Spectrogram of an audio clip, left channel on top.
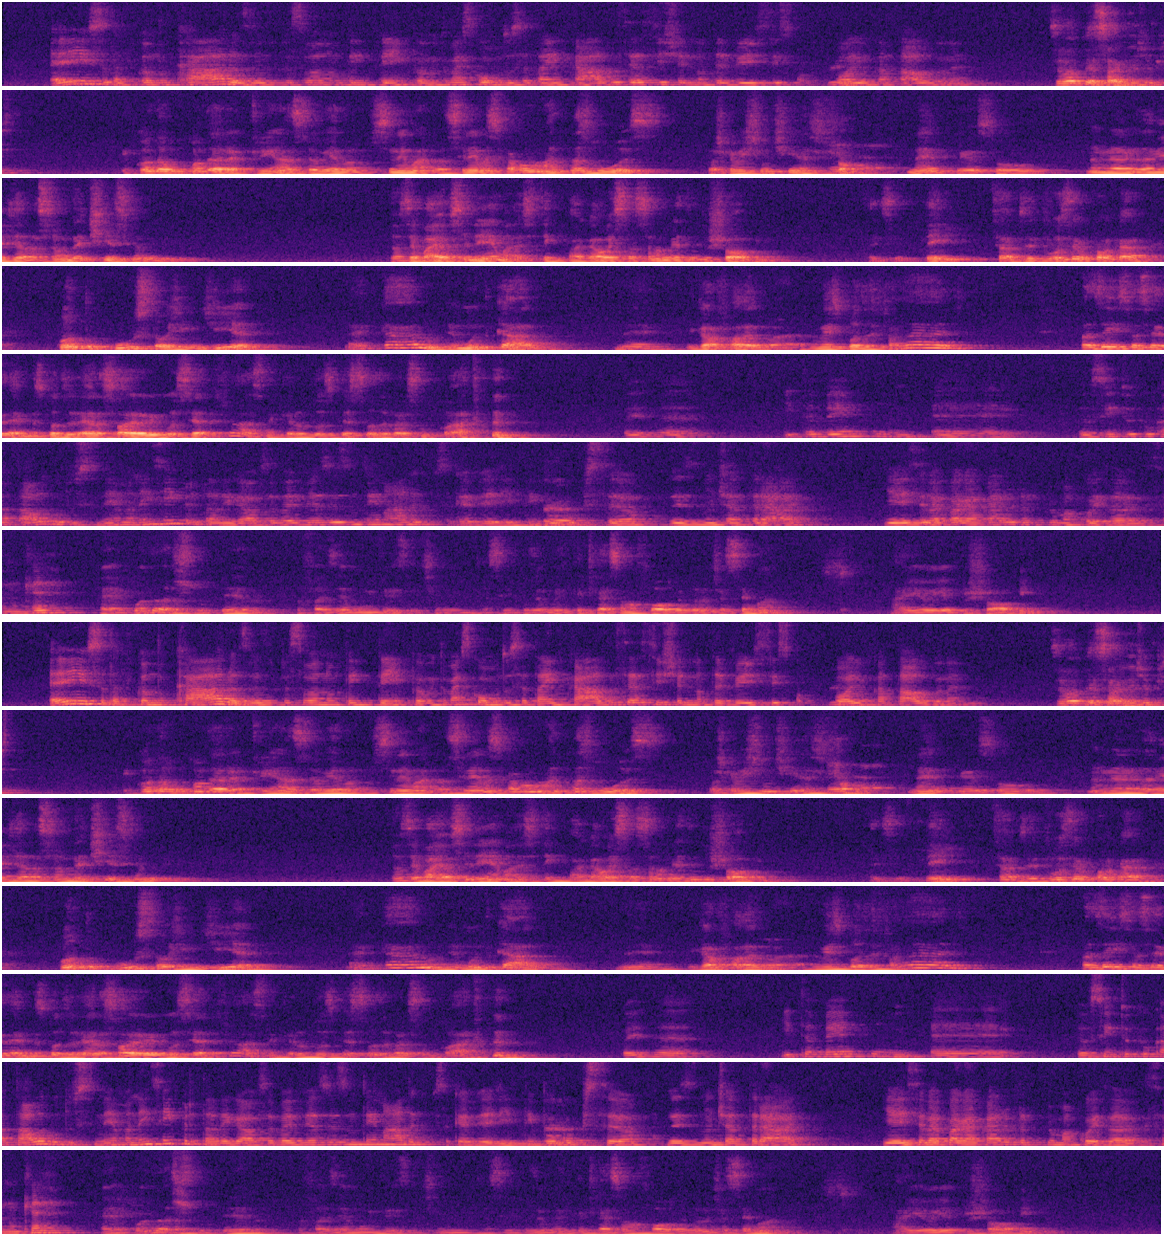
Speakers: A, on the right; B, on the left.
A: é isso, tá ficando caro, às vezes a pessoa não tem tempo, é muito mais cômodo você estar em casa, você assiste ali na TV e você escolhe
B: certeza.
A: um catálogo, né?
B: Você vai pensar
A: milhões
B: que
A: de opções.
B: E Quando eu, quando eu era criança, eu ia no cinema, os cinemas ficavam na- nas ruas. Praticamente não tinha shopping,
A: Aham,
B: né? Porque eu sou, na minha, na minha geração ainda tinha cinema de rua. Então você vai ao cinema, aí você tem que pagar o estacionamento do shopping. Aí você
A: Sim,
B: tem, sabe? Se você colocar quanto custa hoje em dia, é caro, é muito caro, né? Igual eu falo,
A: é.
B: a minha esposa fala, ah, fazer isso, você... É, mas quando era só eu e você era fácil, né? Que eram duas pessoas, agora são quatro.
A: Pois é. E também, assim, é, eu sinto que o catálogo do cinema nem sempre tá legal. Você vai ver, às vezes não tem nada que você quer ver ali. Tem pouca
B: É.
A: opção, às vezes não te atrai. E aí você vai pagar caro pra assistir uma coisa que você não quer.
B: É, quando eu era
A: <laughs>
B: solteiro, eu fazia muito isso. Eu tinha, um- assim, por exemplo, que eu tivesse uma folga durante a semana. Aí eu ia pro shopping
